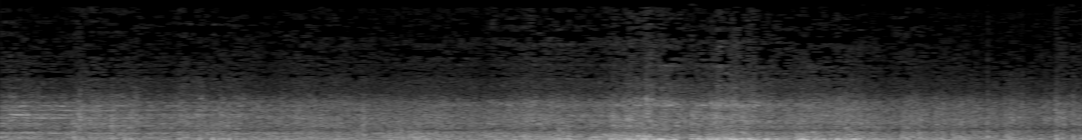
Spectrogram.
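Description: A freight train of tank wagons rumbling and clattering past on the adjacent track, heard at close range from a train's open doorway. The wheel clatter swells about three seconds in.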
